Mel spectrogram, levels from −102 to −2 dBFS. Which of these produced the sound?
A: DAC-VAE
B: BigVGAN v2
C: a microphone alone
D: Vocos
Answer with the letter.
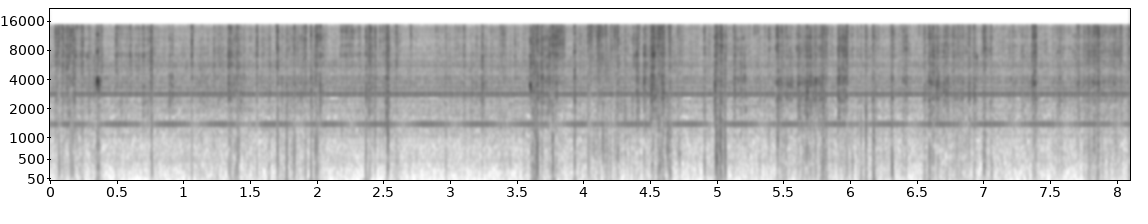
C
